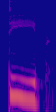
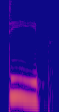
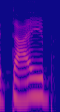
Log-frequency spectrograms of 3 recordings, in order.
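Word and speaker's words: Dieb: आप नोट करें कि इनको अगर आप इनकी तरह प्रोनाउंस करेंगे जैसे कि डाइब, स्पाइलसॉइग, लाइबन या लाइगन तो ये गलत होगा।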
